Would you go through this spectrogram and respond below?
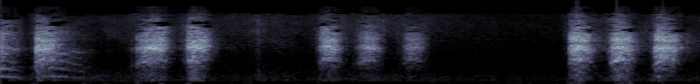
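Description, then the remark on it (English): A dog named Scuttlebutt barks loudly, about ten sharp barks delivered in quick bursts of two and three with short pauses between groups. No one speaks. “don't that dog ever go to sleep?”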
